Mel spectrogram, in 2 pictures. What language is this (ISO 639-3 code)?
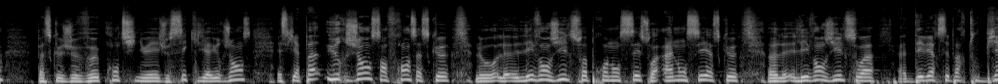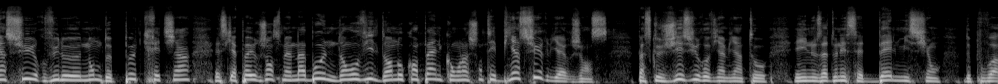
fra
